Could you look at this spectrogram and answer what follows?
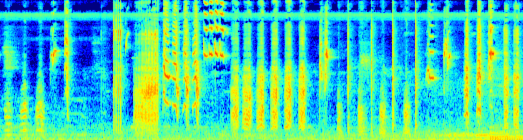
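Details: Javan myna singing with varied content as a tutor recording for young birds: a few soft notes, then a harsh burst and a long, regular run of loud clicking notes, with occasional high whistles.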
